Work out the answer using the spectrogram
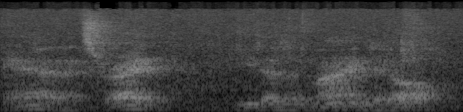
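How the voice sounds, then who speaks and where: A man's voice: fairly low pitch, moderate pace. Man reading a storybook to a child. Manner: expressive storybook reading broken by gentle teaching questions. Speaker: read-aloud host. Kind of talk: reading a picture book aloud to a child. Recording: roomy, distant mic with background noise.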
